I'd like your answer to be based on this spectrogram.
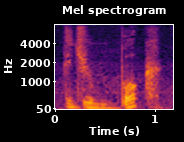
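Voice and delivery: mock-puzzled quoting of an odd phrase; puzzled echo. Mimics puzzled friends repeating his phrase.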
